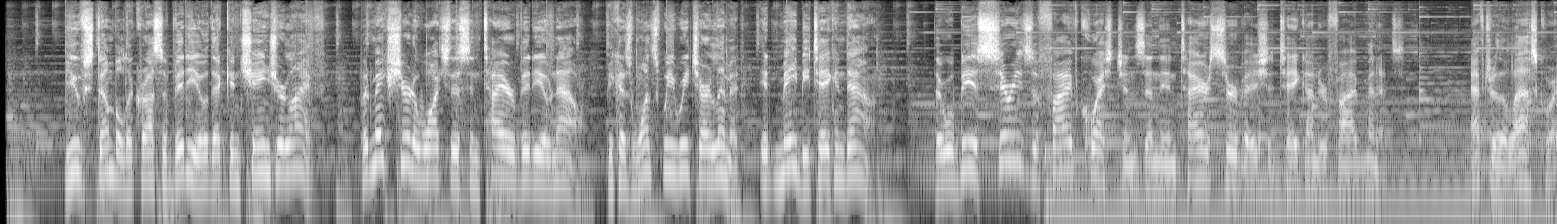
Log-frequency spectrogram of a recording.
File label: Commercial Male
